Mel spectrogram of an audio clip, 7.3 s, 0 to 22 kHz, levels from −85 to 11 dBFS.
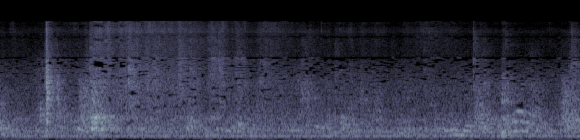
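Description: Throughout, the audio was likely squeezed through HE-AAC compression at a very low bitrate, consistent with about 16 kbps, so its treble is synthesised from copied lower bands. The result is heavy damage: a gritty, metallic top end that stops dead above 11.8 kHz.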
